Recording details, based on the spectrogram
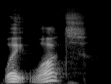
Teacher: your pitch Rises sharply on what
